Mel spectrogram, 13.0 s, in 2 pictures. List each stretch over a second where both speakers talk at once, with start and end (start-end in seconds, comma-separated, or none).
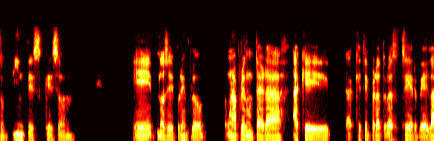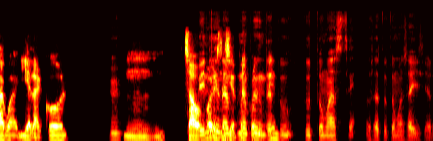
9.5-10.7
